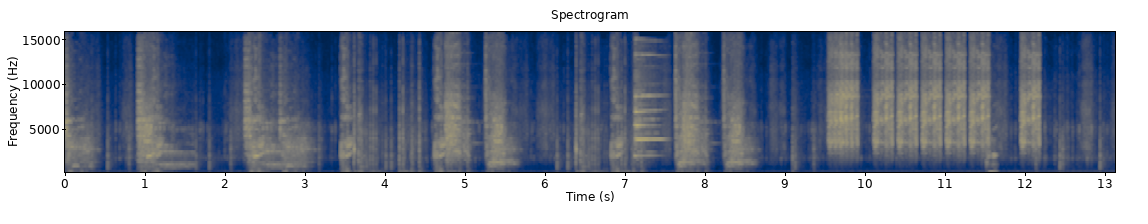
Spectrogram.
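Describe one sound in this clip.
Sword blades swish and clash in a fight.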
